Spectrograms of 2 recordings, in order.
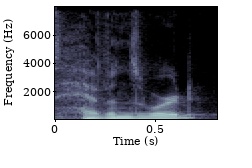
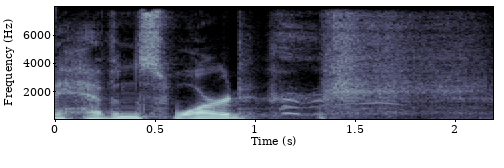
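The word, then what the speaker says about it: Heavensward: Uh, did I mispronounce Heaven's word? Did I say heaven sward? It's not heaven's sword. No, it's heaven's word like as in going towards heaven.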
